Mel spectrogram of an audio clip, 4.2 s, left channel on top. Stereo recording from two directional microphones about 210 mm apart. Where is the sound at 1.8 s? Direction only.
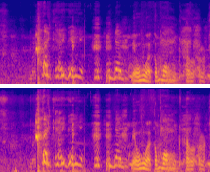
15° right (ahead or behind).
